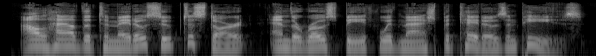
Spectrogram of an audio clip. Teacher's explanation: Notice that tomato soup, roast beef, mashed potatoes, and peas are stressed because the food order is the important information here.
